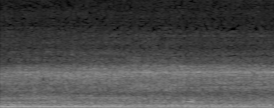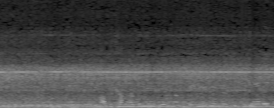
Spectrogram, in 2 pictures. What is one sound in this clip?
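Men talk among themselves in the background, outdoors.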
